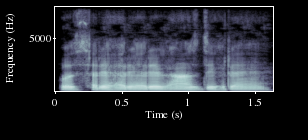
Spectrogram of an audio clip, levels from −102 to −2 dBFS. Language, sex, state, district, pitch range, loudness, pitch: Hindi, male, Uttar Pradesh, Hamirpur, 105-110 Hz, -18 LUFS, 110 Hz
